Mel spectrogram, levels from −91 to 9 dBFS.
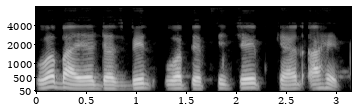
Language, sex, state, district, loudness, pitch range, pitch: Marathi, male, Maharashtra, Dhule, -16 LUFS, 130-150 Hz, 140 Hz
